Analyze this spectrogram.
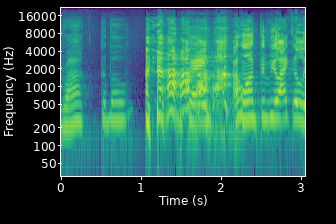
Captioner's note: laughs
